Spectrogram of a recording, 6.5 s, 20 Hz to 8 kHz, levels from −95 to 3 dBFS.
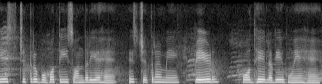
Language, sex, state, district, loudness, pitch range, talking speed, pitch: Hindi, female, Uttarakhand, Uttarkashi, -16 LUFS, 215-245 Hz, 130 wpm, 230 Hz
